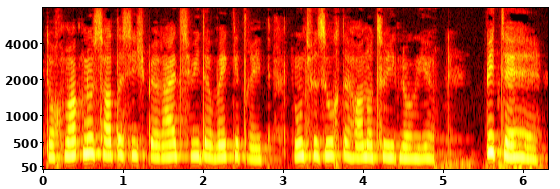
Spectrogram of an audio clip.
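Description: A woman reading a children's story aloud in a gentle, expressive manner. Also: a little high, moderate pace. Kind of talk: scripted storybook narration.

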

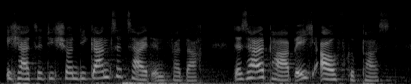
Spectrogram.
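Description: A woman voicing a watchful male reindeer in a storybook, reproaching a friend briskly. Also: sits high, expressive, a bit bright. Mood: reproachful.

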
